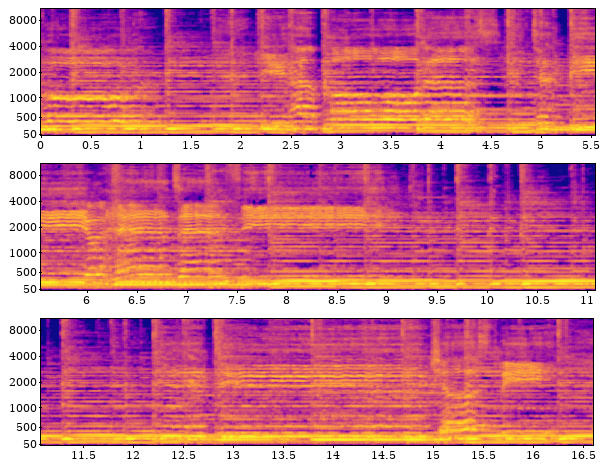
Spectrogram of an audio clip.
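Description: A worship song sung by a solo voice to acoustic guitar accompaniment.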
